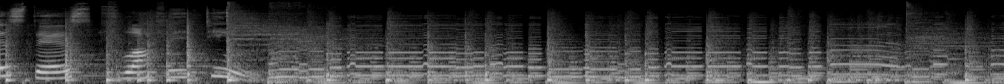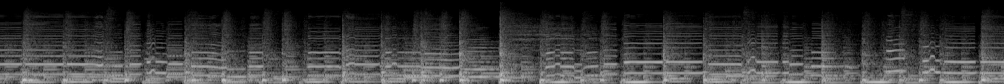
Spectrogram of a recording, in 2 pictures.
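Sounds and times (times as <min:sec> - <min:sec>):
upbeat jazz music: 0:00.0 - 0:20.0.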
